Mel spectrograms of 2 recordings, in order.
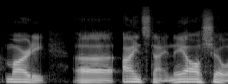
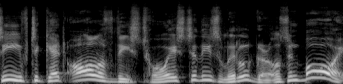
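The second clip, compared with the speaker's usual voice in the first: higher-pitched put-on storybook voice; Santa; 5 semitones higher than usual. Santa worrying about toys for children, higher character voice. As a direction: play the fretting gift-giver, pitched up. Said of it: "And then Santa's like".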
